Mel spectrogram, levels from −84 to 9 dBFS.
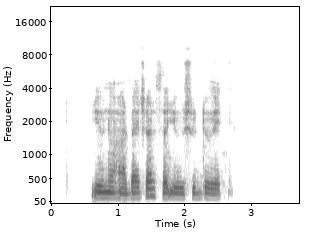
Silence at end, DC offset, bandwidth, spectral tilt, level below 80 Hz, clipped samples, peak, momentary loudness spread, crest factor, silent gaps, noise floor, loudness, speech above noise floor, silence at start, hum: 1.2 s; under 0.1%; 9.6 kHz; -6 dB/octave; -78 dBFS; under 0.1%; -18 dBFS; 7 LU; 16 dB; none; under -90 dBFS; -33 LUFS; over 58 dB; 0.6 s; none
